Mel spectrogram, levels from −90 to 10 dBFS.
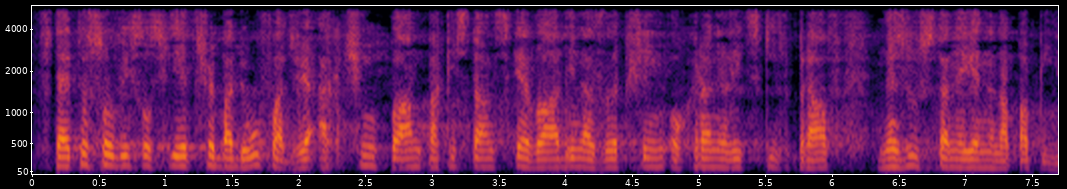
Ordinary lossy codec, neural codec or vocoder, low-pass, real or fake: none; codec, 16 kHz, 8 kbps, FreqCodec, smaller model; 5.4 kHz; fake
